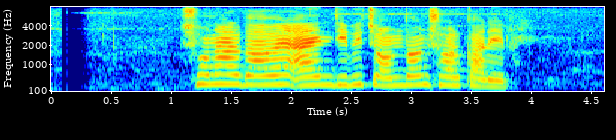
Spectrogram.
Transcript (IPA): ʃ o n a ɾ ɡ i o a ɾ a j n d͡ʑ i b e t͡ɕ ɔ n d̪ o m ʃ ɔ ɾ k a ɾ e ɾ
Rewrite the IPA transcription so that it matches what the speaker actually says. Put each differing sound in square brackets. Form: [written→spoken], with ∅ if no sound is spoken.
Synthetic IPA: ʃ o n a ɾ ɡ [i→a] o [a→e] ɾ a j n d͡ʑ i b [e→i] t͡ɕ ɔ n d̪ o [m→n] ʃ ɔ ɾ k a ɾ e ɾ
